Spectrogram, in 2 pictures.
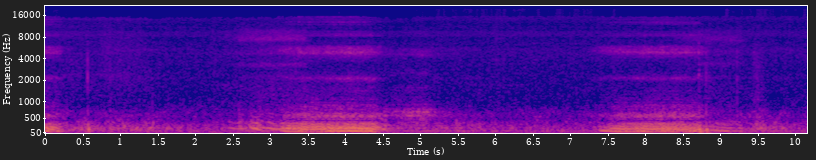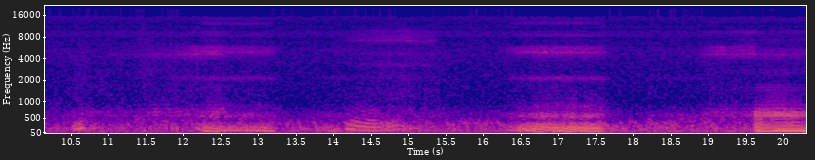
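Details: Rhythmic low rattling snores, about 14 per minute, each lasting one to two seconds, with quiet breathing between, keeping the listener awake; snoring.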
